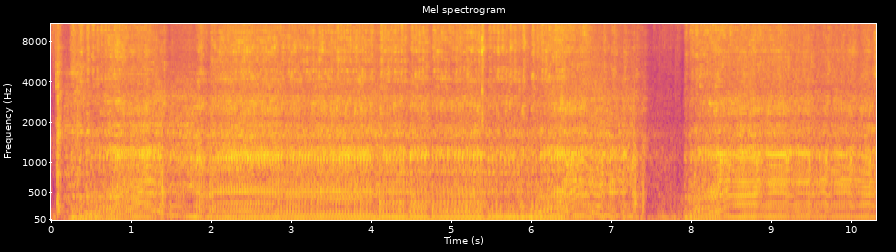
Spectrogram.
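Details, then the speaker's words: Tohatsu outboard with rebuilt carbs and fuel pump, run on water hookup while choked: loud, uneven stumbling run with irregular beats, not firing on all cylinders. "I'm choking it right now because they won't run well I kind of run on its own but it's not running on all the cylinders right"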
